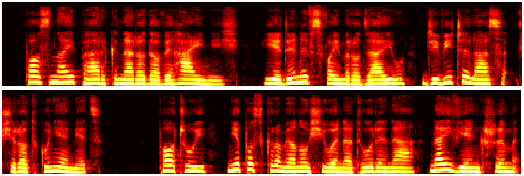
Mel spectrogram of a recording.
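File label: PO F narration, Polish, female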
